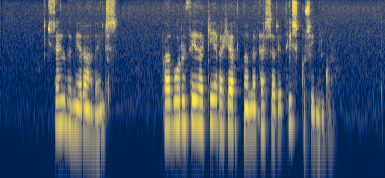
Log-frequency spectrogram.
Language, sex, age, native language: Icelandic, female, 50-59, Icelandic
